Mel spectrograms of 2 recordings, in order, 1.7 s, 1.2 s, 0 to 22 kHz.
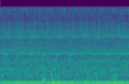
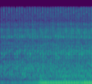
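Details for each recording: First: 2013 Volvo XC60 2.4D (D5244T10) diesel after repair of the vacuum valve with a ruptured membrane, which had caused knocking and turbo vacuum flap pulsation: steady, even idle with a smooth low rumble, no pulsing or knocking. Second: 2013 Volvo XC60 2.4D diesel (D5244T10) at idle, complaint of noise near cylinder head: dull uneven low throb swelling after half a second; burst membrane in vacuum pump check valve makes vacuum pulse the turbo boost-control actuator flap.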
